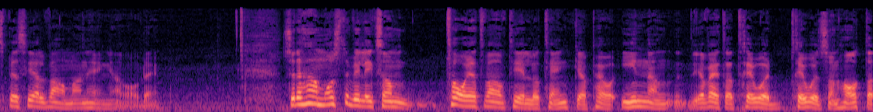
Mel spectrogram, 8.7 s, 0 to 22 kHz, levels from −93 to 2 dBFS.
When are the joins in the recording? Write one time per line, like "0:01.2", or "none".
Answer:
none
